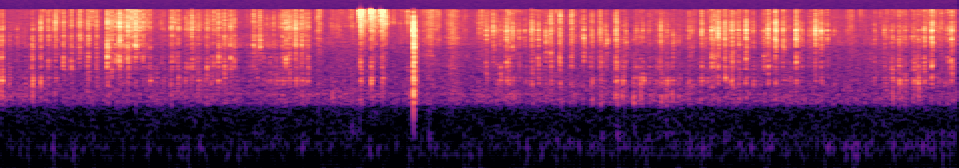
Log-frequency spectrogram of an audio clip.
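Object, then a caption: Black-coated scratch art paper scraped with a wooden stylus. A wooden stylus scratches details into a flat, black-coated sheet of scratch art paper. The result is a quiet, continuous run of short, bright scratching strokes with almost no low end, plus one sharper click near the middle.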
